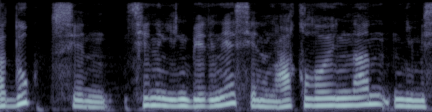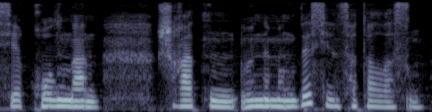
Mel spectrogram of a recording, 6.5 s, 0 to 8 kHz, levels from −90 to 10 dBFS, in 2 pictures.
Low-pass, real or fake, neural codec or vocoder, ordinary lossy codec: 7.2 kHz; fake; codec, 16 kHz, 16 kbps, FreqCodec, larger model; none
